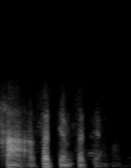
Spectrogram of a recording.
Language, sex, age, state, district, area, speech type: Sanskrit, male, 18-30, Karnataka, Uttara Kannada, rural, conversation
